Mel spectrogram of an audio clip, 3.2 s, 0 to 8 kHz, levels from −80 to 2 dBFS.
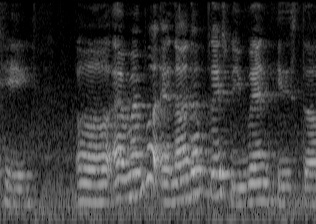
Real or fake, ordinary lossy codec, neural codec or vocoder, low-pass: real; none; none; none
